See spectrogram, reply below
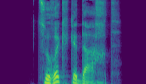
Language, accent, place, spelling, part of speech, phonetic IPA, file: German, Germany, Berlin, zurückgedacht, verb, [t͡suˈʁʏkɡəˌdaxt], De-zurückgedacht.ogg
- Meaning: past participle of zurückdenken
